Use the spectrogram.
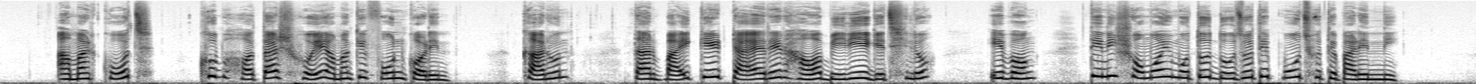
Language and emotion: Bengali, sad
